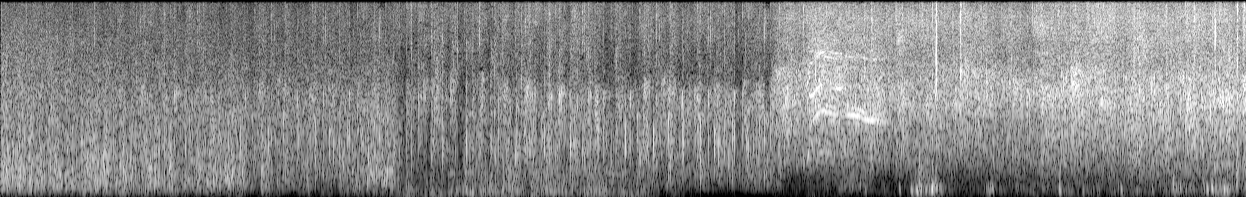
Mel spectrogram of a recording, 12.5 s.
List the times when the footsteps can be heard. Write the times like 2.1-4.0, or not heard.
not heard.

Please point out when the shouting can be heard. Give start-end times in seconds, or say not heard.
8.1-8.8.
